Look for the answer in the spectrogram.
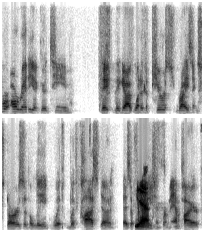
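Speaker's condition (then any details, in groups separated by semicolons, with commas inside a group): No condition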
